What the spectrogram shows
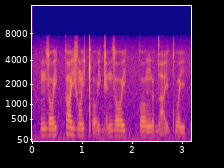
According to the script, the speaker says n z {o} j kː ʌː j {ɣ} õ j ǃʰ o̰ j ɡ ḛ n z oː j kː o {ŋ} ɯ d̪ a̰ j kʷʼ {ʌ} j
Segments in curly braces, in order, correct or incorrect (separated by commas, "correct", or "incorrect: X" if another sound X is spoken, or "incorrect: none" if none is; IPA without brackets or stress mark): correct, correct, correct, correct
